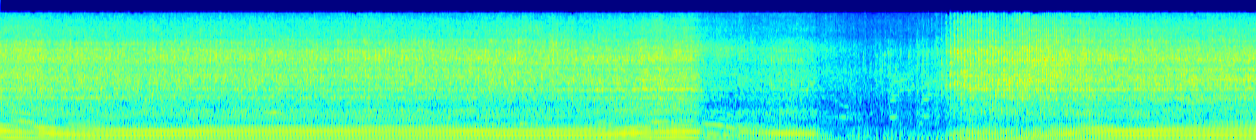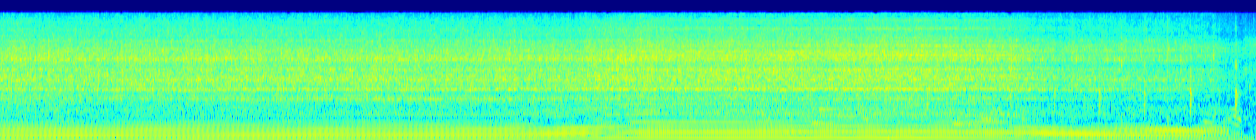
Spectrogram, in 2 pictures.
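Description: Portable fire pump engine running at high revs, driving water through the attack hoses. About five seconds in its revs rise, then dip sharply and climb back; they step up a little later and start to fall near the end.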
